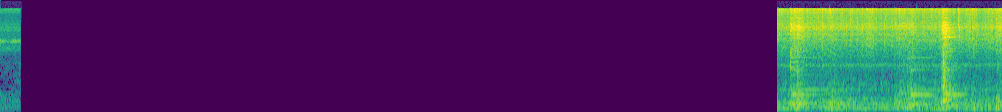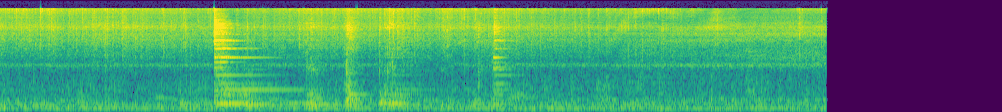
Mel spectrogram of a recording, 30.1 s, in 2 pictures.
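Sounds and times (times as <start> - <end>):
paste sizzling in pan: 11.7 - 27.4
metal spoon scraping pan: 18.2 - 23.0
spoon clinking against pan: 18.2 - 23.0.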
